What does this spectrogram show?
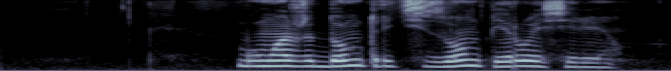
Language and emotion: Russian, neutral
